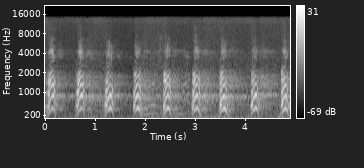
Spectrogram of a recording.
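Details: Tashik, a dog in dog training during summer heat in Horlivka on 26 July 2020, gives sharp, evenly spaced barks, about nine in five seconds, each short and ringing with a slight rise and fall, over a quiet background.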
